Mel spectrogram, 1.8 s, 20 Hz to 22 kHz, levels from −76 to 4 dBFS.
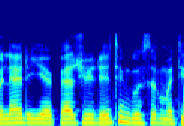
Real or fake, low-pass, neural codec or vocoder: fake; 7.2 kHz; codec, 16 kHz, 2 kbps, X-Codec, HuBERT features, trained on balanced general audio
